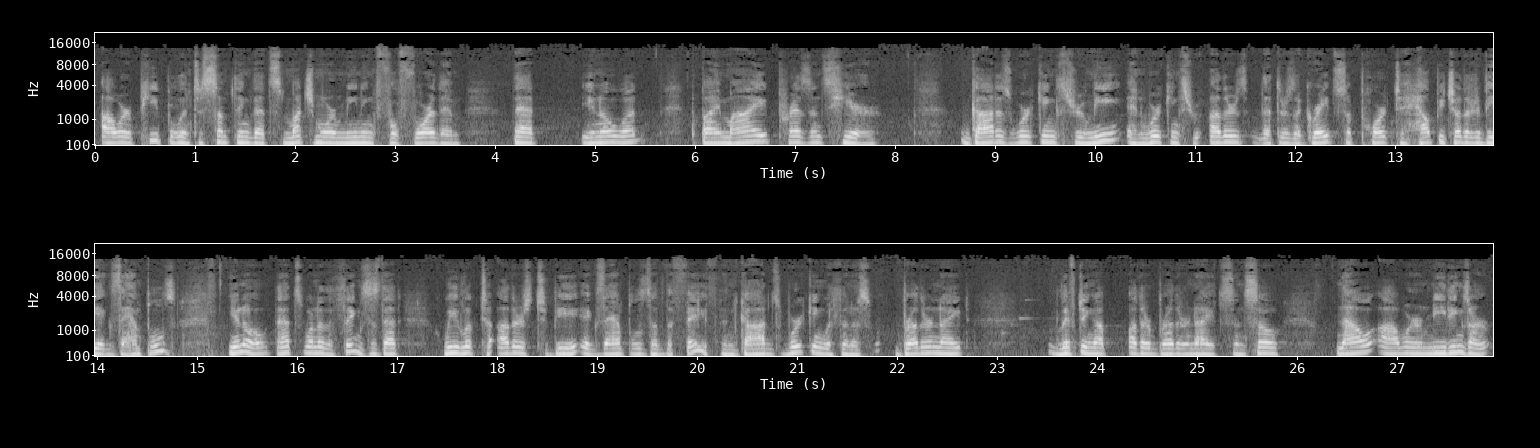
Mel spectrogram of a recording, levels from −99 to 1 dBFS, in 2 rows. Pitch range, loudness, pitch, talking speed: 145-170 Hz, -19 LUFS, 155 Hz, 165 wpm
